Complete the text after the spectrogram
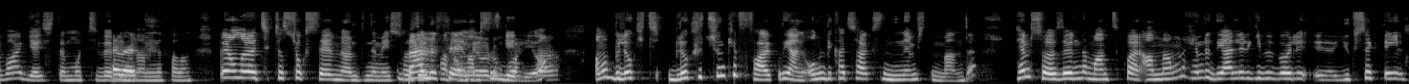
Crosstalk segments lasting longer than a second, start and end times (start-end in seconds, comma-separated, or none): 4.0-5.4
